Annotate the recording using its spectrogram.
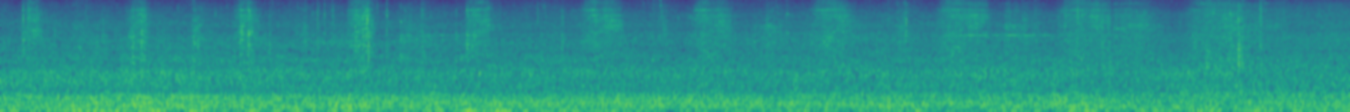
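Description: A fly fishing line rasps as it is pulled through the fingers.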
